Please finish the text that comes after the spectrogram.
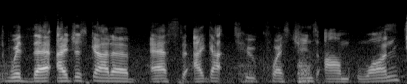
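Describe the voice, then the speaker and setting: A man's voice: a little high, steady tone, a little slow, sharp tone, a little hiss or hum. A man ranting casually in a group commentary, scornful and exclamatory, swearing as he goes. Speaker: co-host of a mocking commentary.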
